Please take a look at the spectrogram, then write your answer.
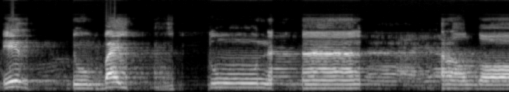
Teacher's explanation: Ingat ya-nya bertasdid tuh. Bacanya dimasukkan, tahan di ya-nya yang pertama.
